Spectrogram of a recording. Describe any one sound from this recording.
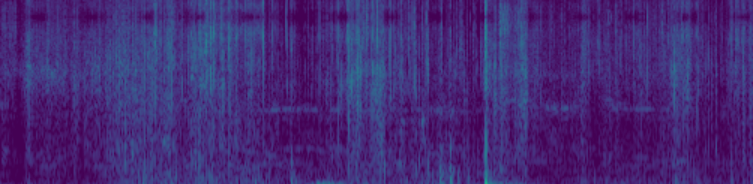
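Fire crackles.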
